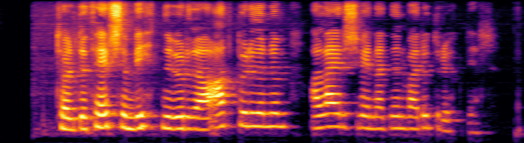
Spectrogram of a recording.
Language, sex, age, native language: Icelandic, female, 50-59, Icelandic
